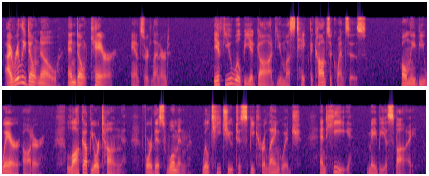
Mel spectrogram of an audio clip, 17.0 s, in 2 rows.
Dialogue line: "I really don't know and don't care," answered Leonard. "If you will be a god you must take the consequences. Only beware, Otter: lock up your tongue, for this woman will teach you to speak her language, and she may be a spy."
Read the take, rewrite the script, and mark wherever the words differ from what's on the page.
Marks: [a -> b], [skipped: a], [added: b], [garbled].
"I really don't know and don't care," answered Leonard. "If you will be a god you must take the consequences. Only beware, Otter: lock up your tongue, for this woman will teach you to speak her language, and [she -> he] may be a spy."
